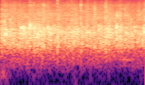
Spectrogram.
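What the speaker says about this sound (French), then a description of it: "qu'on peut applaudir très fort" A room full of people at an amateur cycling club awards ceremony claps loudly for a young cyclocross champion, a dense unbroken wash of applause that stays at full strength for the whole moment.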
